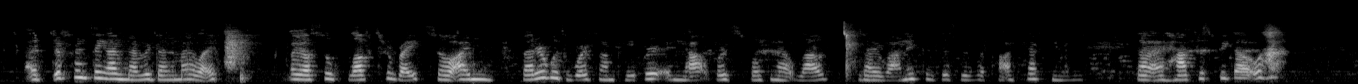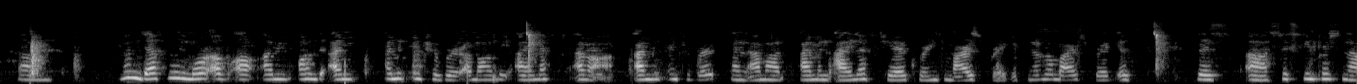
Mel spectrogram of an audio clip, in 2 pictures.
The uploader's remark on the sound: Sorry for the background noise!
